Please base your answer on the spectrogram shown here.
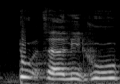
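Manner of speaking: usual speaking voice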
